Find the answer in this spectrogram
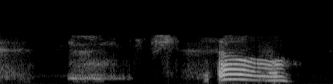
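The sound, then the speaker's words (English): Heavy, rasping breaths come through a narrow, tinny phone line, several in a row, the last drawn out into a louder, voiced, almost whining exhale. Nobody speaks. “Oh, so breathing awful heavy.”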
